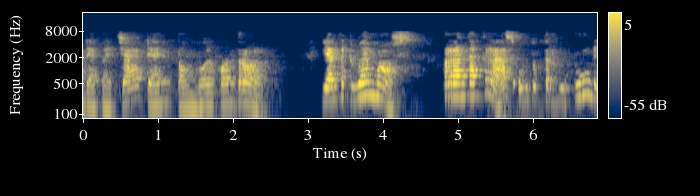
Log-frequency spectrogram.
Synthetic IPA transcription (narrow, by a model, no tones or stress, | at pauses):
ndab̥a̤t͡ʃad̥ant̪ɔmbɔlkɔnt̪ɾɔl | jaŋkəd̥uamɔs | pəɾaŋkat̪̚kəɾasunt̪ʊk̚t̪ərɦub̥ʊŋd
